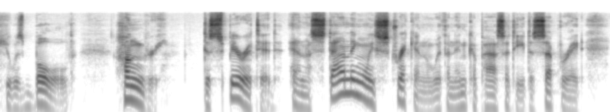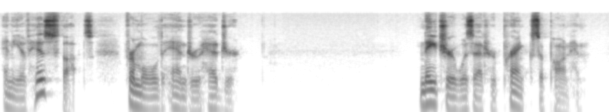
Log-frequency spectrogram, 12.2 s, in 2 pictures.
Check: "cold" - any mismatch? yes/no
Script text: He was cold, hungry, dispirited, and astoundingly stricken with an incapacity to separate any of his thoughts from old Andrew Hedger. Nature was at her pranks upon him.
yes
